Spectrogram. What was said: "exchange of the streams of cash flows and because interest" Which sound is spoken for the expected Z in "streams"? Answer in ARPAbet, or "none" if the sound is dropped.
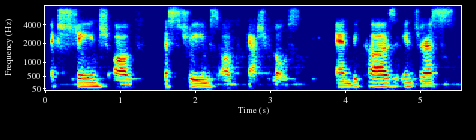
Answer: S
